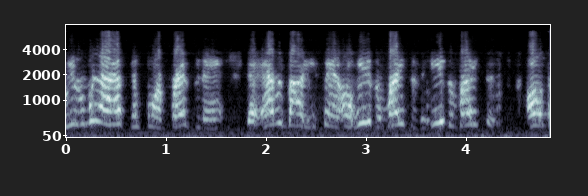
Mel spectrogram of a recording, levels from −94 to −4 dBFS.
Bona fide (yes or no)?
no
